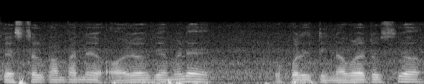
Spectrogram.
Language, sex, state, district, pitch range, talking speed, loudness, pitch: Odia, male, Odisha, Khordha, 105-110 Hz, 125 wpm, -16 LUFS, 110 Hz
